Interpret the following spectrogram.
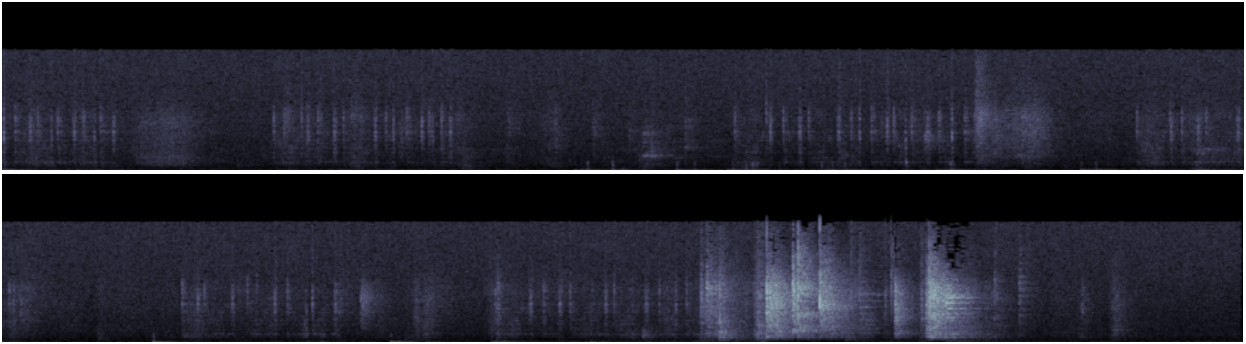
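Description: Footsteps and handling noise from a handheld camera moving through an empty room, with dull low thumps throughout, then two louder noisy scrapes about three seconds and one and a half seconds before the end.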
